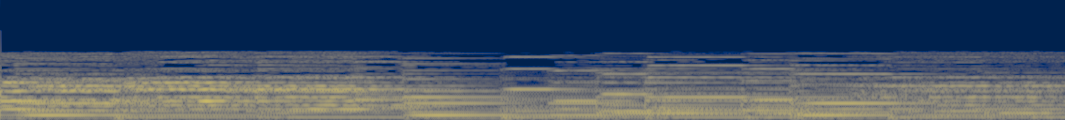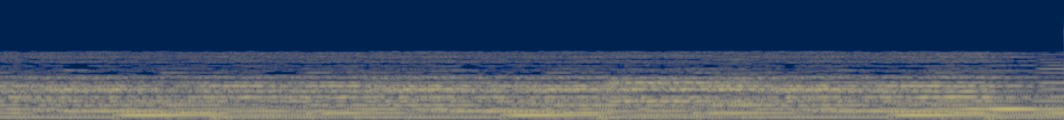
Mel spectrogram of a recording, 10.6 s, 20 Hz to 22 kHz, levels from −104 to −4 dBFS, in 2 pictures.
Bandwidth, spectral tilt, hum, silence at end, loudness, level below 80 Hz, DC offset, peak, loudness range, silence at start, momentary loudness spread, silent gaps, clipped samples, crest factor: 3.9 kHz; -4 dB/octave; none; 0 s; -34 LUFS; -60 dBFS; under 0.1%; -18 dBFS; 4 LU; 0 s; 7 LU; none; under 0.1%; 16 dB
